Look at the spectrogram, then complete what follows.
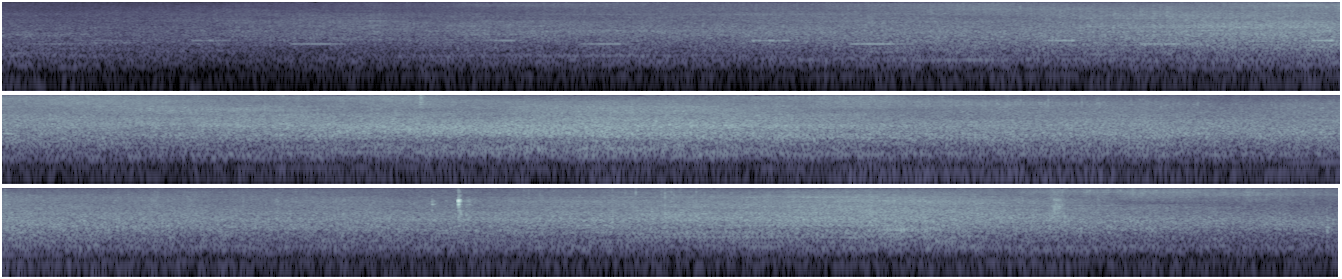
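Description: Road traffic passing a tram stop, with tyre and engine noise swelling to a peak about halfway through and staying up. Faint repeated electronic beeps sound during the first few seconds.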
